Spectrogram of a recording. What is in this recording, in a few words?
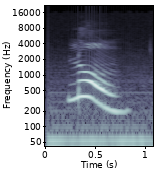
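"long", pinyin, fourth tone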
